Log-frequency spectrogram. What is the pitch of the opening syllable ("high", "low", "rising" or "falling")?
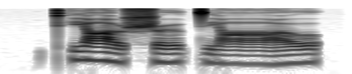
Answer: falling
